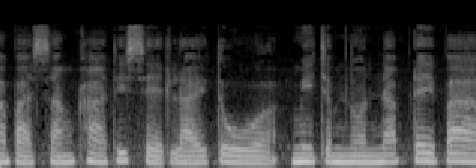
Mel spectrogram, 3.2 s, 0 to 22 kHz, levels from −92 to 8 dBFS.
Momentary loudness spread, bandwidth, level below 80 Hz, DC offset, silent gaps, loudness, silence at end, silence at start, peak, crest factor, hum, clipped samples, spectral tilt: 4 LU; 11.5 kHz; -58 dBFS; under 0.1%; none; -25 LUFS; 0 s; 0 s; -12 dBFS; 12 dB; none; under 0.1%; -7.5 dB/octave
